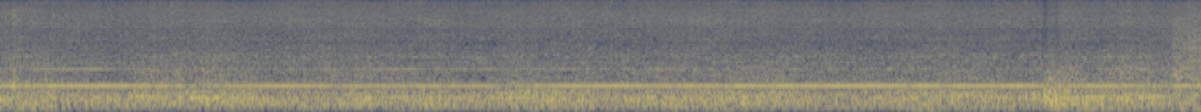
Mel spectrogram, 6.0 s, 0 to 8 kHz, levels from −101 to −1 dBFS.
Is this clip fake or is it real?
fake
